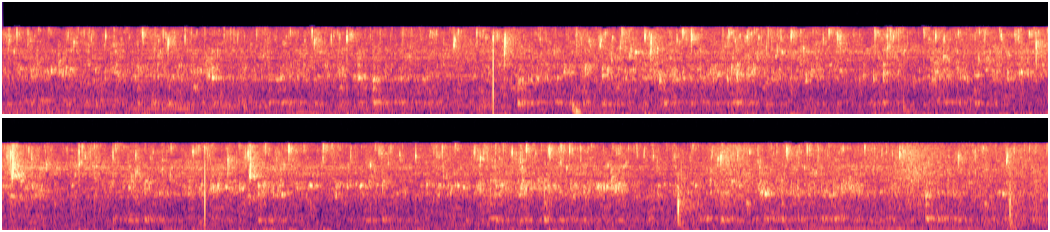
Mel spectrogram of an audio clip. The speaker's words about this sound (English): As Davis washes his injured hand, Liz walks to the bathroom doorway.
